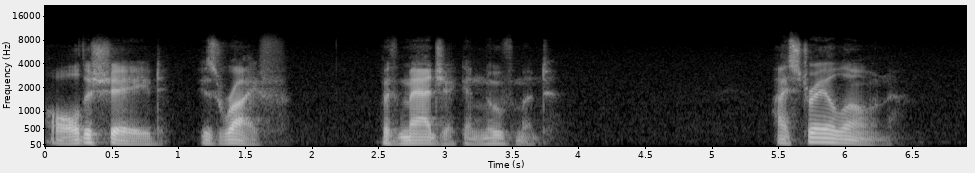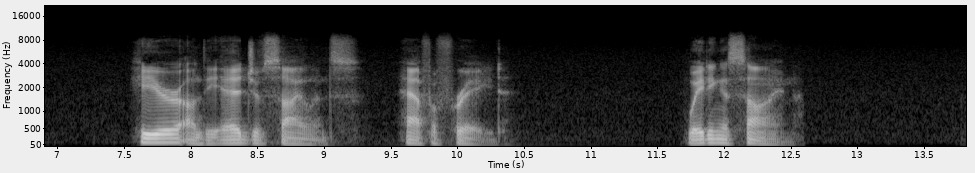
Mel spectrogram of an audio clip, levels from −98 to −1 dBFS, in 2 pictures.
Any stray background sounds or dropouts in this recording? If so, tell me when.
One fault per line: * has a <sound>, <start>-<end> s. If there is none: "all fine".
all fine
